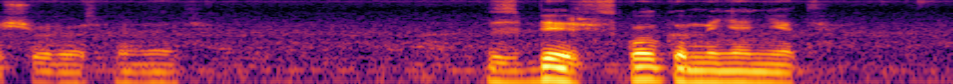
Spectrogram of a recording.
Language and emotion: Russian, neutral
